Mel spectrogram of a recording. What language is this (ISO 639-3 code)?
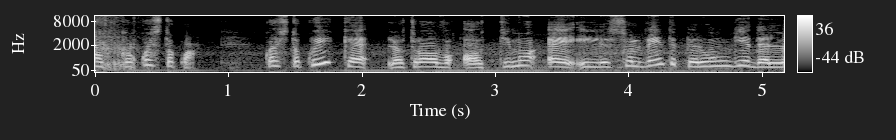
ita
